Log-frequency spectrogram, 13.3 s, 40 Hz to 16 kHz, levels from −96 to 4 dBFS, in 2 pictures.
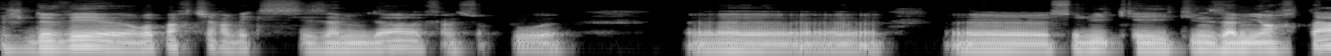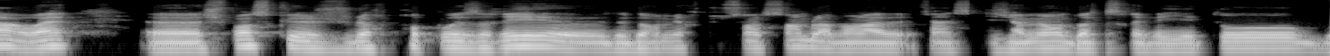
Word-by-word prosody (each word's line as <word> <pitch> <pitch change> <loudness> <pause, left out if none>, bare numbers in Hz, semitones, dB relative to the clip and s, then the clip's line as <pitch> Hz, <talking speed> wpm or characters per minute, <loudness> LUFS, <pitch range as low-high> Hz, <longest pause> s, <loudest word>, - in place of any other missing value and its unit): je 90 -1 -11
devais, 105 +3 +4
heu, 95 -4 +4
repartir 110 +3 -2
avec 95 0 -6
ces 85 0 -9
amis-là, 85 +5 0
enfin, 100 - -8
surtout, - - -8
heu, - - -10 0.6
heu, 80 -1 -2 0.4
heu, 80 -1 +1
celui 90 +3 -3
qui 85 -2 -1
qui 85 - -8
nous 90 0 +4
a - - +8
mis 90 0 +4
en 90 - +3
retard, 110 +4 +3
ouais. 120 +4 +4 0.4
Heu, 90 0 +4
je 90 0 -9
pense 120 +4 +2
que 110 -4 +1
je 90 -1 -6
leur 100 0 0
proposerais, 105 +4 +2
heu, 90 -4 +2
de 85 - -1
dormir 95 +3 -3
tous - - -19
ensemble 105 +2 -1
avant 90 -1 0
la 85 -1 +2
enfin, 85 - -6
si 85 -1 -16
jamais 90 +2 0
on 95 0 +3
doit 90 -1 +1
se 85 +1 -13
réveiller 80 0 -3
tôt, 100 +1 +2
ou 80 - -7
90 Hz, 200 wpm, -23 LUFS, 85-100 Hz, 0.6 s, a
